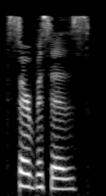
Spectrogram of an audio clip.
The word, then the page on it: services: British English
